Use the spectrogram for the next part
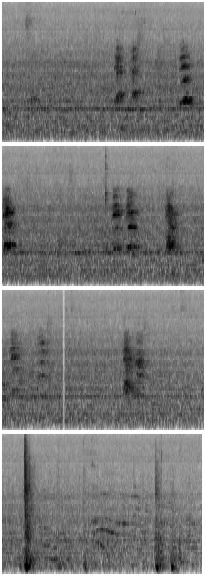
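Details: Playful blenheim Cavalier King Charles Spaniel puppies from a five-pup litter born on New Year's yelp and squeal in short high bursts, with a few sharp knocks and bumps in a humming indoor pen.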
